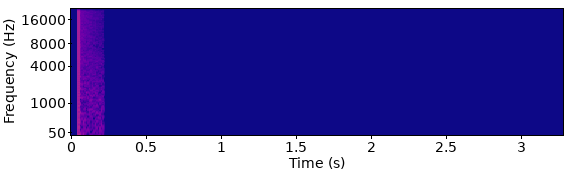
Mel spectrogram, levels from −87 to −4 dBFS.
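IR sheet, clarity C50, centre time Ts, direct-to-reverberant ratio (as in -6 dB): 7.5 dB, 19 ms, 4.5 dB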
